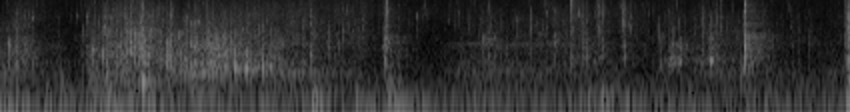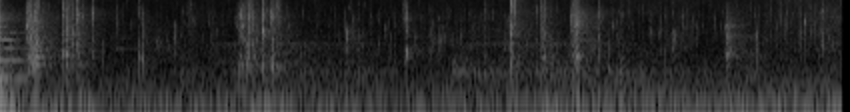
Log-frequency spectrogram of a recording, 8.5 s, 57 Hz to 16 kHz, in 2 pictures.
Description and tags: Pumpmkin Guts Squish 4
Pumpkin Guts Squish
guts, squish, pumpkin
